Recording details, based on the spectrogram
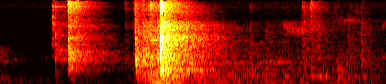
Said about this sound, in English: We have at the entrance to this building automatic doors. And that sounds, for your sound lovers, like this. I'm pressing the button now.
